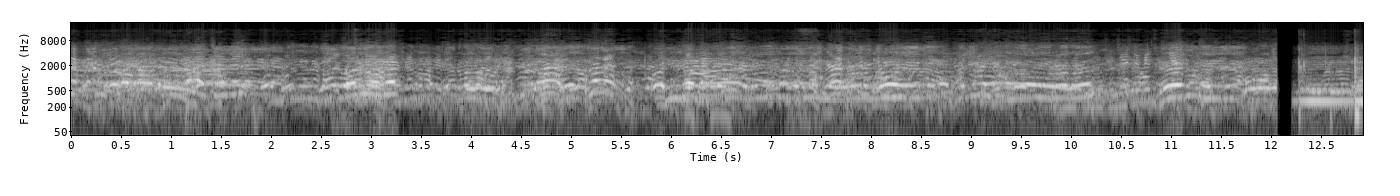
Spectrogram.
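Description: Loud crowd chatter: many people talking and calling out at once, their voices overlapping into a steady babble.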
